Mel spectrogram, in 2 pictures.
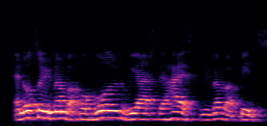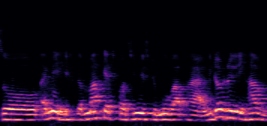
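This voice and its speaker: A man's medium-pitched voice at a fairly quick pace, with ordinary pitch variation and audible room echo. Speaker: forex trader. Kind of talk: live webinar market analysis. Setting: live Zoom webinar. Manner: fast.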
